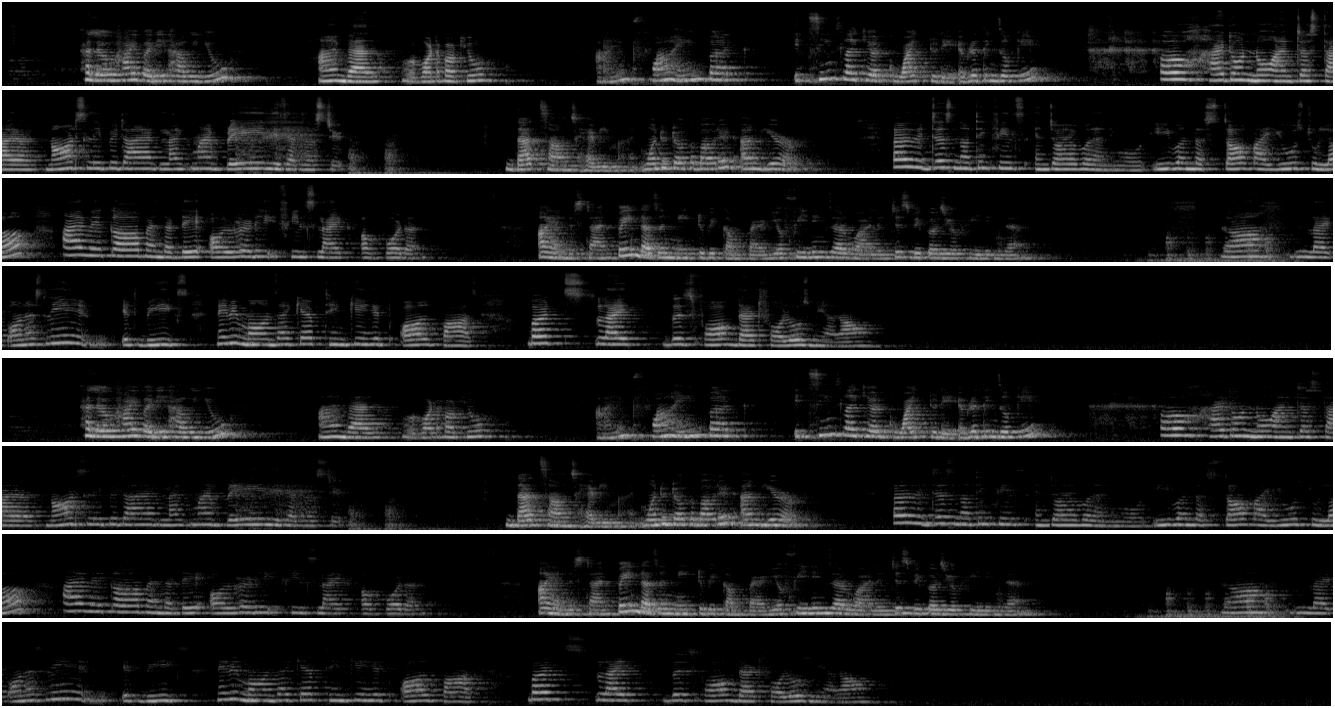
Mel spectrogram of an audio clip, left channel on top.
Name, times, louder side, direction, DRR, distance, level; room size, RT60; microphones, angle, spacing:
voice 1, 0.8-2.3 5.9-7.3 7.9-10.4 18.3-21.3 32.0-36.9 38.3-38.6, right 1 dB, 5° left, 1.3 m, -30 dB
voice 2, 3.2-5.1 6.0-6.1 8.1-8.2 10.9-17.3 22.2-30.9 38.8-44.9 45.2-48.7, left 4 dB, 70° left, 0.7 m, -33 dB
9.9 x 6.4 x 6.0 m
head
